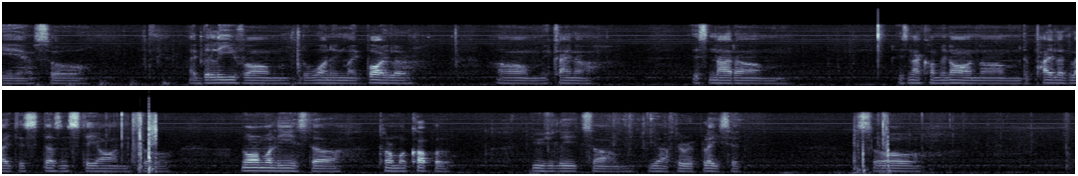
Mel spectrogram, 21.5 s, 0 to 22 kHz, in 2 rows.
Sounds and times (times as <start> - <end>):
Speech: 0.0 - 0.9, 1.8 - 4.2, 4.9 - 6.0, 6.9 - 7.9, 8.9 - 12.4, 13.1 - 15.3, 16.0 - 18.2, 19.3 - 20.0.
